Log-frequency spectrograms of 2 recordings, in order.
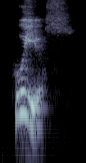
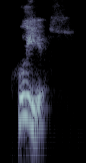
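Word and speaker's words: υἱός: Se escribe como una comilla con curva hacia la izquierda y se pronuncia como una J, como en la palabra juyos. Juos.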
